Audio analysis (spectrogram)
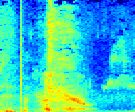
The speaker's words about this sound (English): I'm going to sneeze again. Oh my God.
